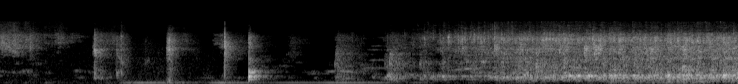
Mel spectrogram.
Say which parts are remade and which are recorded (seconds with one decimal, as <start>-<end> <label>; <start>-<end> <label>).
0.0-1.0 recorded; 1.0-2.0 remade; 2.0-7.4 recorded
